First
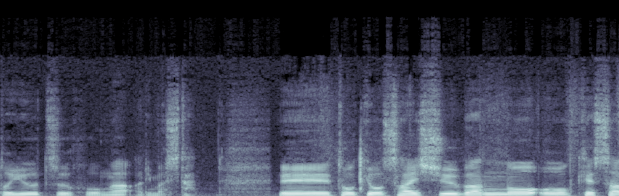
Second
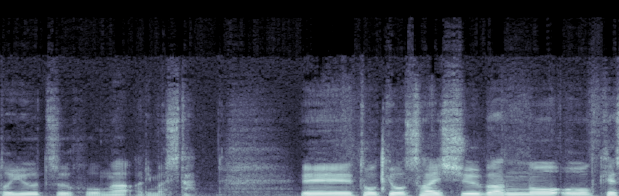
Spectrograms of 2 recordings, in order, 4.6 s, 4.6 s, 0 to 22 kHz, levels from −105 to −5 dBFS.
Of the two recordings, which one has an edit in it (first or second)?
first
